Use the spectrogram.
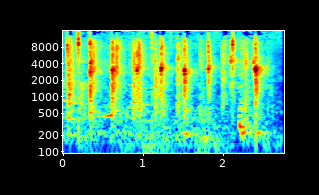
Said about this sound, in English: Welcome him. Give him a hand clap of welcome.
